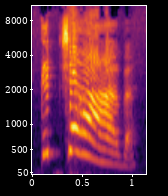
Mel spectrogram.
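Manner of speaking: loud, high cheer. Acted. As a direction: cheer her on with delight. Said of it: "Tomeo and Kiro said".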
